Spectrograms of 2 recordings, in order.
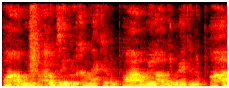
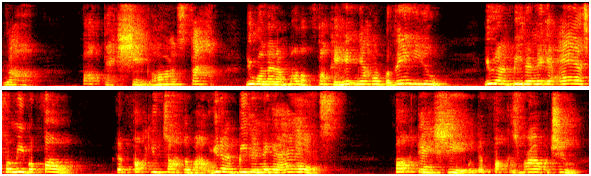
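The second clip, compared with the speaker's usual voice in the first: pitched-up ranting BB; high mock rant; 10 semitones higher than usual. BB ranting that Lawrence won't fight for him, high voice. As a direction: rant fast in a high put-on voice.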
